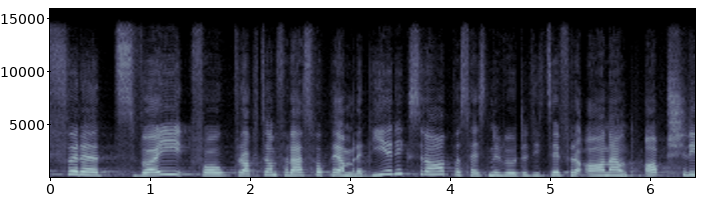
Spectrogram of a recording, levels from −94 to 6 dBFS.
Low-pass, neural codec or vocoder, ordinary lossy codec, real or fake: 14.4 kHz; autoencoder, 48 kHz, 32 numbers a frame, DAC-VAE, trained on Japanese speech; none; fake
